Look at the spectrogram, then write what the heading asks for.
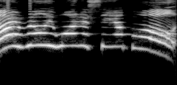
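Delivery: piercing, shrill, very high yell. Retelling how a woman whose sample expectations were unmet started yelling, retelling a yell. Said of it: "And she started yelling".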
